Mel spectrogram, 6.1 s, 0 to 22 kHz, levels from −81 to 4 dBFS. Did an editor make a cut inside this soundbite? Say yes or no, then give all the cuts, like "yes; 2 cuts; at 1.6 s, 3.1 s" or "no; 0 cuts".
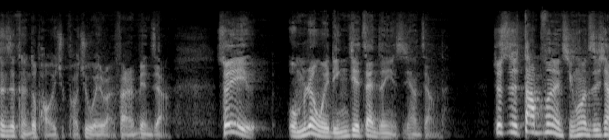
no; 0 cuts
